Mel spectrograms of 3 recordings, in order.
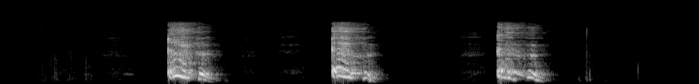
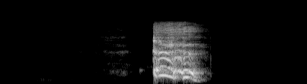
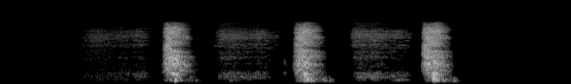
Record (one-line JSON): {"three_cough_length": "7.0 s", "three_cough_amplitude": 31873, "three_cough_signal_mean_std_ratio": 0.33, "cough_length": "3.1 s", "cough_amplitude": 28716, "cough_signal_mean_std_ratio": 0.33, "exhalation_length": "5.7 s", "exhalation_amplitude": 23621, "exhalation_signal_mean_std_ratio": 0.31, "survey_phase": "alpha (2021-03-01 to 2021-08-12)", "age": "18-44", "gender": "Male", "wearing_mask": "No", "symptom_none": true, "smoker_status": "Never smoked", "respiratory_condition_asthma": false, "respiratory_condition_other": false, "recruitment_source": "REACT", "submission_delay": "1 day", "covid_test_result": "Negative", "covid_test_method": "RT-qPCR"}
